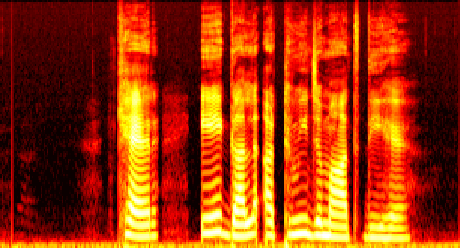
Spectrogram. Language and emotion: Punjabi, neutral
